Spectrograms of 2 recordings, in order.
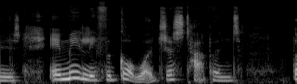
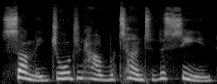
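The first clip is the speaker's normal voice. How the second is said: ordinary delivery, nothing marked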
